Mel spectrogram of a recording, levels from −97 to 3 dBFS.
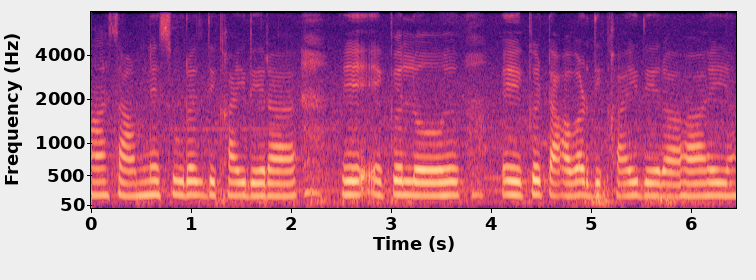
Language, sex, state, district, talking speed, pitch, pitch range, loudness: Hindi, female, Uttar Pradesh, Budaun, 165 wpm, 200 Hz, 195-210 Hz, -13 LUFS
